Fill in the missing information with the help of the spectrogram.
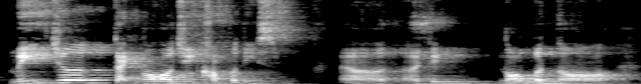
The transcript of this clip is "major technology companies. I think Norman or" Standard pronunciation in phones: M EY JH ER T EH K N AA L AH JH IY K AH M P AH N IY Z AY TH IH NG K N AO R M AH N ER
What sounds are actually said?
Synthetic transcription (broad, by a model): M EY JH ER T EH K N AA L AH JH IY K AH M P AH N IY S AY T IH NG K N AO M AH N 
